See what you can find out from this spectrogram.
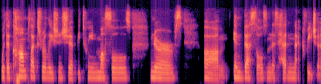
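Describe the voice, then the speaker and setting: A woman speaks with an American accent at a fairly low pitch. The background is quiet. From New York. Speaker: speech language pathologist. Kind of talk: lecture. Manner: fast.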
